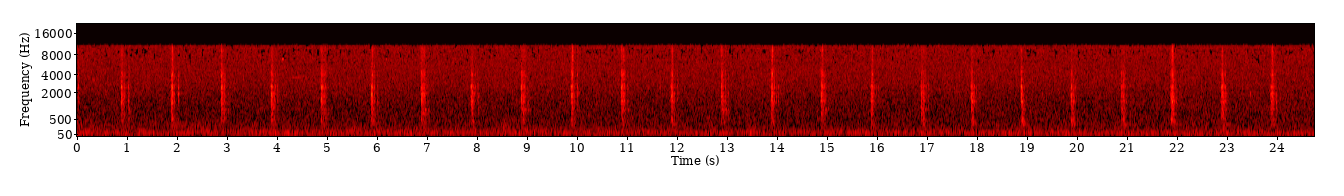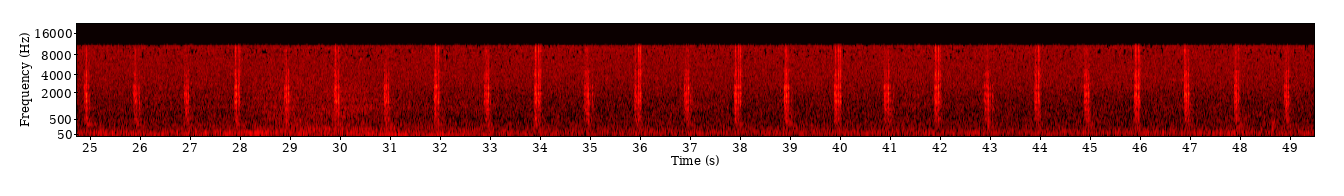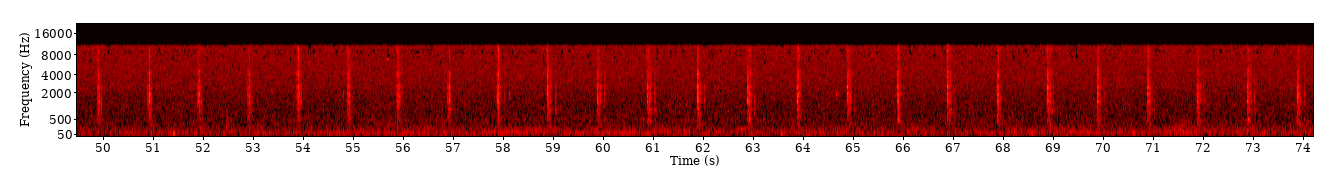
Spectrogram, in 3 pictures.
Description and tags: Clock tick, modern w room tone-7eqa 01-02
Recorded with Zoom H4N, ambience recording. Basic low cut filer applied.
ambience, backgrounds, field-recording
